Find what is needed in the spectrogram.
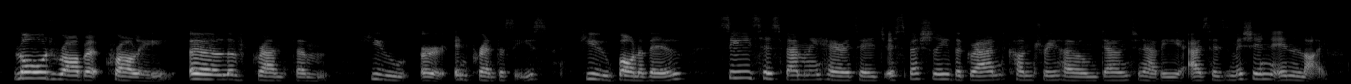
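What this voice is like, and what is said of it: Put-on British accent. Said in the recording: “Should I read it in my British accent? ... It's so bad.”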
